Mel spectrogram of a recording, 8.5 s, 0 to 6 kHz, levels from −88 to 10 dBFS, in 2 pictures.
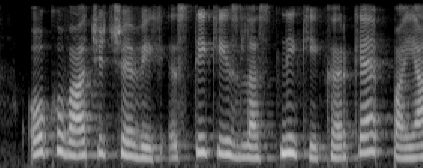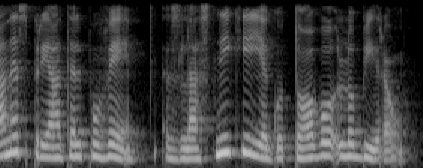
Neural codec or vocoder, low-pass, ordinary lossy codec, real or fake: none; 5.4 kHz; none; real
